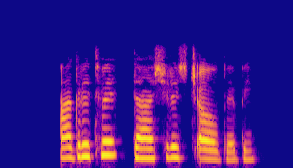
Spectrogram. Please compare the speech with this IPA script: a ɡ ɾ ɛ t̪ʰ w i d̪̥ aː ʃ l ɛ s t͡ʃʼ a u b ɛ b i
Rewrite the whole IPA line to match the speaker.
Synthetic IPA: a ɡ ɾ ɛ t̪ʰ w ɛ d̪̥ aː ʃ ɾ ɛ s t͡ʃʼ a ɔ b ɛ b i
